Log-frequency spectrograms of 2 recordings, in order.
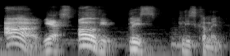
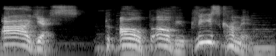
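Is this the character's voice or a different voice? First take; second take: different voice; character voice. First: It is said in a voice not the character's. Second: It is said in the character's put-on voice.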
